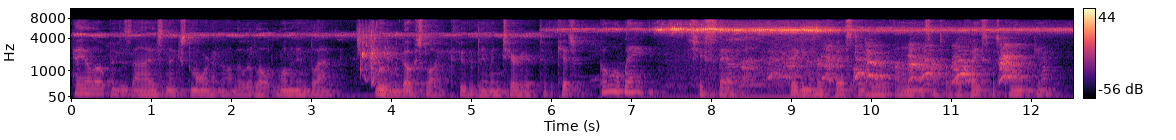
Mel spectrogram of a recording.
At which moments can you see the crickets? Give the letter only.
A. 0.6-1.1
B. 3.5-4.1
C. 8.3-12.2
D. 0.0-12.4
D.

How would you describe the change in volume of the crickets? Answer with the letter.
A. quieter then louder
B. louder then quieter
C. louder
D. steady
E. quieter
B.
